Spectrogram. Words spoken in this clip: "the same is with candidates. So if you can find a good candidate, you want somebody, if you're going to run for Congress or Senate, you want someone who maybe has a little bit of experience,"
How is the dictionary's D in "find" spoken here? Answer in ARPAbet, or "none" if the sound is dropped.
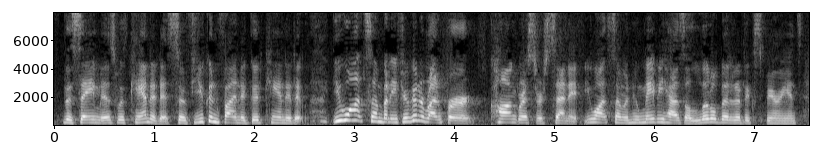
D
